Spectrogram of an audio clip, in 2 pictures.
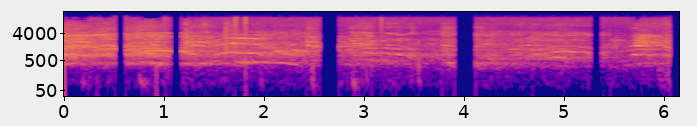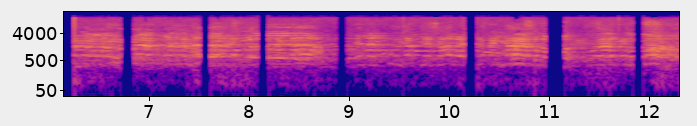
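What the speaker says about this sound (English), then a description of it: "As you can hear the crowd behind the hometown fighter here" A boxing crowd at a fight night in Tijuana chatters and chants for the hometown fighter, a busy babble of many voices with rhythmic shouts, repeatedly cut by brief dropouts of silence.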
